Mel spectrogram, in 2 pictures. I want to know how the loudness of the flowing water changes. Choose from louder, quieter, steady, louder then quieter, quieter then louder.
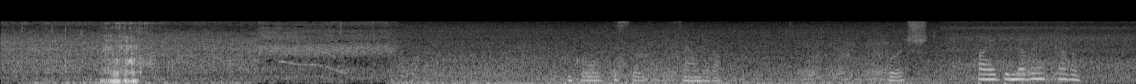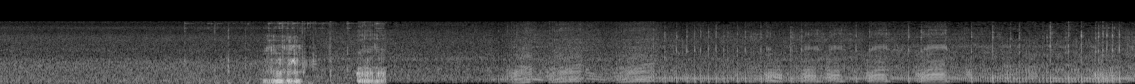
quieter.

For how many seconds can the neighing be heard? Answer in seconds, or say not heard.
3 s.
